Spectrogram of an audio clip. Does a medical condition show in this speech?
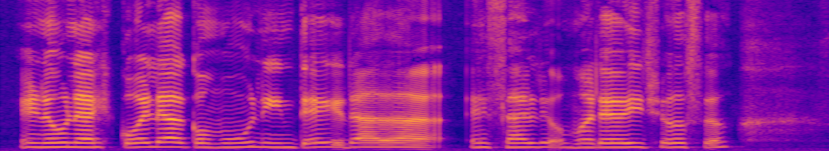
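Yes: cerebral palsy; from birth, two respiratory arrests at birth, second at 12 hours, oxygen deprivation, brain injury affecting motor function; manner of speaking and moving affected, prompting others' prejudice.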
